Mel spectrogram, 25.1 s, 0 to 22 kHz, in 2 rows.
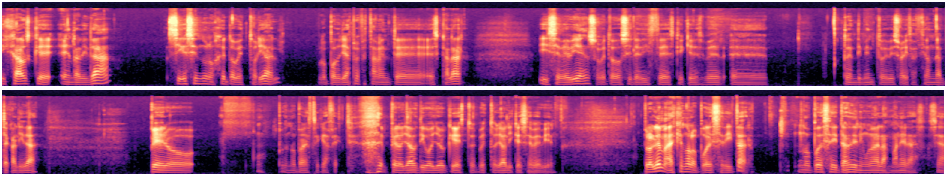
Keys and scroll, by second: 17.1 z, 18.0 space, 20.0 space, 22.8 space, 23.5 v, 24.2 a.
